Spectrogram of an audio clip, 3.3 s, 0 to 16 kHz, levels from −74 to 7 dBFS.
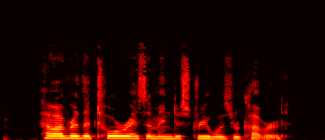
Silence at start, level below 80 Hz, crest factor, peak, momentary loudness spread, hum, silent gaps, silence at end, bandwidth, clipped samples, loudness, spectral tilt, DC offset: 0.4 s; -64 dBFS; 14 dB; -6 dBFS; 12 LU; none; none; 0.4 s; 10 kHz; under 0.1%; -21 LUFS; -5 dB/octave; under 0.1%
